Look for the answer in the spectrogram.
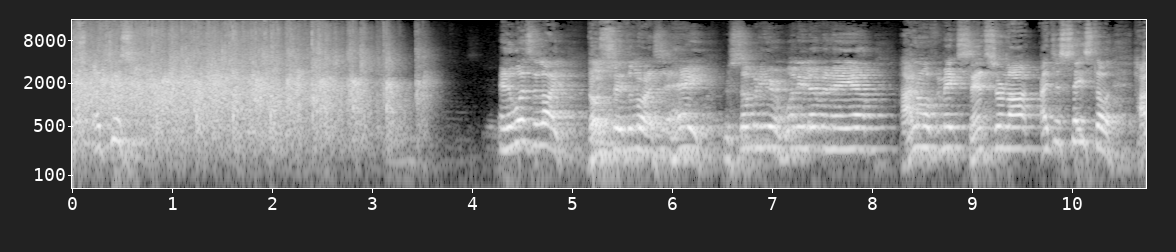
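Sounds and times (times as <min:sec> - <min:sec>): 
audience hand clap: 0:00.0 - 0:03.6
speech: 0:00.2 - 0:01.0, 0:04.3 - 0:10.7.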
